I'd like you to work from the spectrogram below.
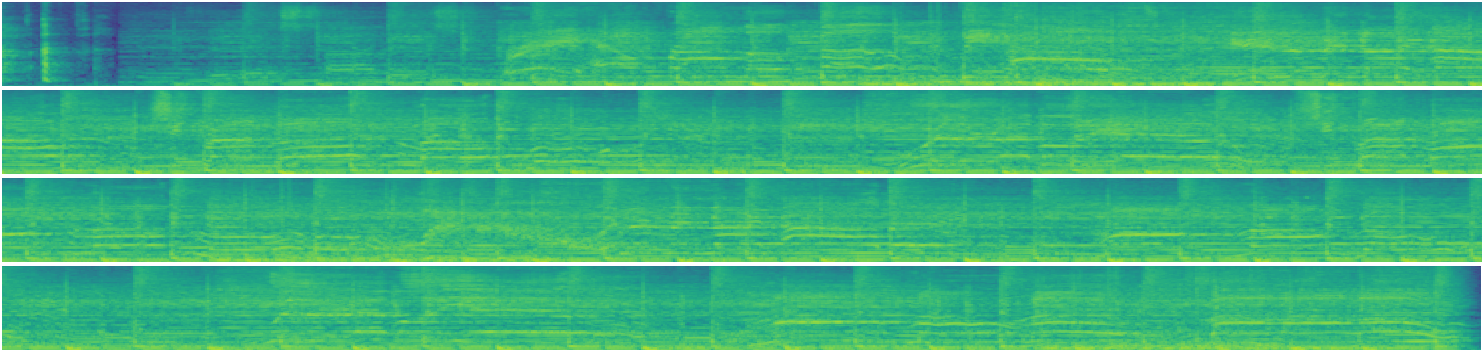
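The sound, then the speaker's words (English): A loud rock song plays continuously for the full half minute, gruff male vocals riding over heavy distorted guitar and a driving beat, kicking in after a brief quiet opening. “He puts a little bit of gruff into those vocals. I agree. There's distorted guitar?”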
